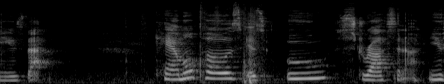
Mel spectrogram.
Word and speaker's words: Ustrasana: Camel pose is Ustrasana. You say Ustrasana.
